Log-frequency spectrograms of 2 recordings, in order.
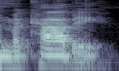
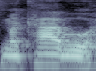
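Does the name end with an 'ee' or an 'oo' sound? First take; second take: ee; oo. First: The name ends with an 'ee' vowel sound. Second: The name ends with an 'oo' vowel sound. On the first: The speaker calls it wrong. "How the hell would you pronounce it Maccabi? There's no I in there" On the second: The speaker calls it right. "It's Makabu"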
